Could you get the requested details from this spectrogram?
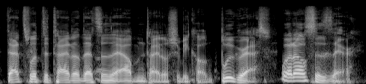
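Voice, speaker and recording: Deep-voiced, jokey podcast host. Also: male voice, huge pitch swings, fast talker, darkish tone, dry recording, clean studio sound. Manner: jokey, laughs often. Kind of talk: casual podcast chat.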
